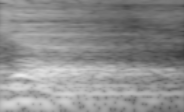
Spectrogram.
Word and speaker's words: Job: and righteous man named joe it sells j.o.b like john but it's pronounced joe he's upset because he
